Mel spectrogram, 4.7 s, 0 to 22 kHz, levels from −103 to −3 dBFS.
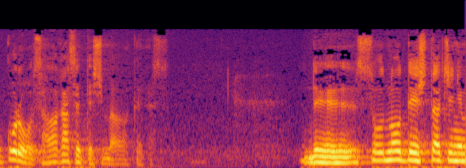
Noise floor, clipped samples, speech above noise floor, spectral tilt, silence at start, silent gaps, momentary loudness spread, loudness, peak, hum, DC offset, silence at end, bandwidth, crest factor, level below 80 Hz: -48 dBFS; under 0.1%; 34 dB; -6 dB/octave; 0 s; none; 18 LU; -13 LUFS; 0 dBFS; none; under 0.1%; 0 s; 11 kHz; 14 dB; -46 dBFS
